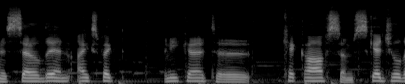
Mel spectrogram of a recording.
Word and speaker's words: Monika: I hear most people say it as Monika.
